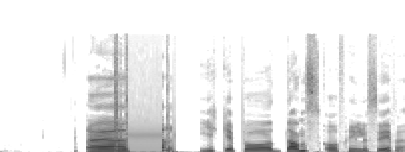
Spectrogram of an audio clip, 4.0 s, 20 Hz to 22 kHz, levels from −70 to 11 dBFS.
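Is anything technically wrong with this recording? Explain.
Yes. From 1.14 to 1.76 s there is an intermittent contact. A loose cable or plug briefly loses its connection and breaks the signal path for about 334 ms. The speech drops out with crackle at both edges, leaving faint hiss during the gap.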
